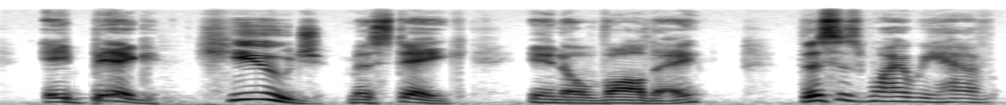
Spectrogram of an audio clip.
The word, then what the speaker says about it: Uvalde: That's the Spanish pronunciation. That's right. I've got this from reliable sources. It's pronounced Uvalde.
